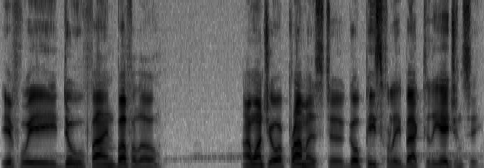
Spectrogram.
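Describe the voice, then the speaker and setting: An actor playing a resolute American army captain in an old-time radio western, speaking in a measured, authoritative way. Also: male voice, fairly low pitch, animated. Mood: firm, persuasive. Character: resolute, plain-spoken U.S. Army cavalry captain in the Old West. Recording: vintage radio drama recording.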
